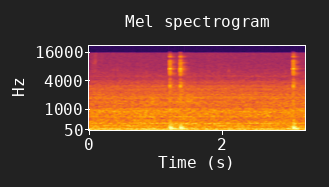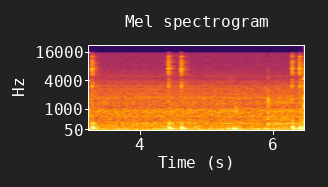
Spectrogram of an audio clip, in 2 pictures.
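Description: Computer mouse button clicks, each heard as a quick pair, three times about a second and a half apart, over faint room hiss.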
